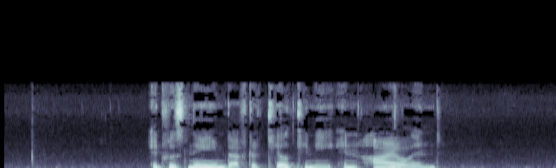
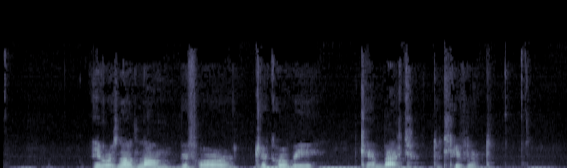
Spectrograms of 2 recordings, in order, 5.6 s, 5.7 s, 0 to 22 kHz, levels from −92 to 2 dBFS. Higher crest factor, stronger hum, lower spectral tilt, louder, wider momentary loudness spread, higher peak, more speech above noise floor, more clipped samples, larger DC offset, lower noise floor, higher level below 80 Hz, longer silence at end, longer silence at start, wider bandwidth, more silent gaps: about the same, 20 dB vs 20 dB; neither; second, -5 dB/octave vs -7 dB/octave; first, -17 LUFS vs -33 LUFS; second, 11 LU vs 16 LU; first, 0 dBFS vs -12 dBFS; first, 38 dB vs 26 dB; neither; neither; about the same, -55 dBFS vs -56 dBFS; about the same, -46 dBFS vs -42 dBFS; first, 1.15 s vs 0.15 s; first, 1.5 s vs 0.15 s; second, 11.5 kHz vs 15 kHz; neither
